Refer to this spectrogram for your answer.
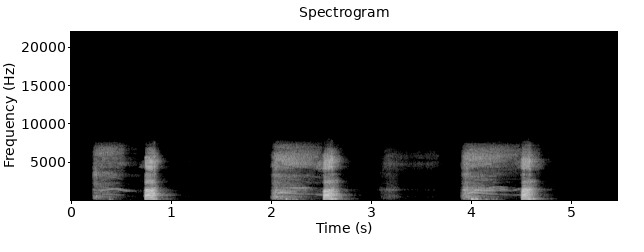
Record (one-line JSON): {"exhalation_length": "5.5 s", "exhalation_amplitude": 19737, "exhalation_signal_mean_std_ratio": 0.28, "survey_phase": "beta (2021-08-13 to 2022-03-07)", "age": "18-44", "gender": "Male", "wearing_mask": "No", "symptom_cough_any": true, "symptom_runny_or_blocked_nose": true, "symptom_shortness_of_breath": true, "symptom_fatigue": true, "symptom_headache": true, "symptom_change_to_sense_of_smell_or_taste": true, "symptom_onset": "2 days", "smoker_status": "Never smoked", "respiratory_condition_asthma": false, "respiratory_condition_other": false, "recruitment_source": "Test and Trace", "submission_delay": "2 days", "covid_test_result": "Positive", "covid_test_method": "RT-qPCR", "covid_ct_value": 23.0, "covid_ct_gene": "ORF1ab gene", "covid_ct_mean": 23.4, "covid_viral_load": "22000 copies/ml", "covid_viral_load_category": "Low viral load (10K-1M copies/ml)"}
